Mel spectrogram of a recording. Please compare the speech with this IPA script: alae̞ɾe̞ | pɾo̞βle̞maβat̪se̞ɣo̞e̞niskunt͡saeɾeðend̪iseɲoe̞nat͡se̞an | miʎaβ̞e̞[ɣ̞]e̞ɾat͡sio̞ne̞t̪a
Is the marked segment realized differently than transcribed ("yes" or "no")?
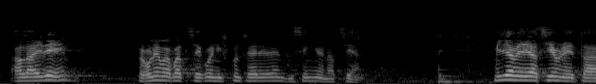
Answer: yes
